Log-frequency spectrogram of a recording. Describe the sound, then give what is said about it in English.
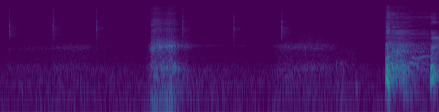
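Two sharp coughs into a microphone, the second louder and harsher, separated by a few seconds of soft breathing and small throat noises. No talking. “Trying not to cough into the mic, fellas.”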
